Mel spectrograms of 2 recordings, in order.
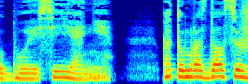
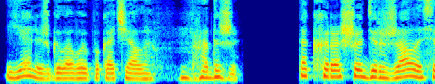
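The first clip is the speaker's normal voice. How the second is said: usual speaking voice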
